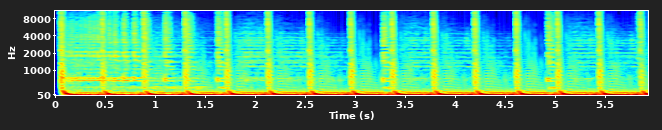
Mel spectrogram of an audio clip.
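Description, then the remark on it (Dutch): A dull, heavy hardcore gabber kick drum pounds in a steady, fast four-on-the-floor beat, loud and booming with a distorted low thud, with no voices. “Daar hoor je weer die, die heel doffe kick die heel herkenbaar is voor dat hardcore genre.”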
